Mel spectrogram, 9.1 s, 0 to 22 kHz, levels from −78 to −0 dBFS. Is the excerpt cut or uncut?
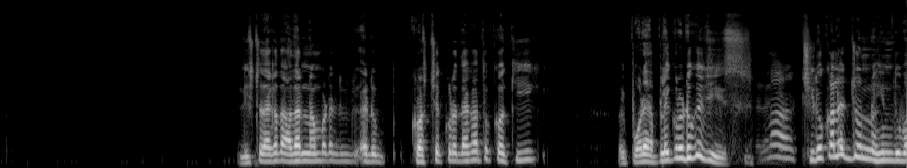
cut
